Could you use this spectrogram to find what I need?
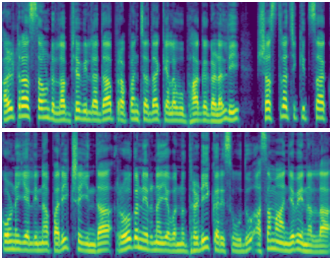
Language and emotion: Kannada, neutral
